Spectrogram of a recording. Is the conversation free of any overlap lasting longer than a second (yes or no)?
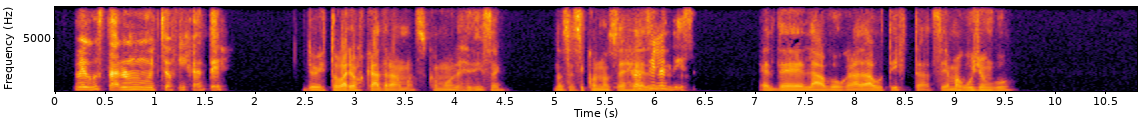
yes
